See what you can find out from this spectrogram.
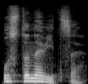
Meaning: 1. to be settled, to be formed, to set in 2. passive of установи́ть (ustanovítʹ)
- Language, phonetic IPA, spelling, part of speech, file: Russian, [ʊstənɐˈvʲit͡sːə], установиться, verb, Ru-установиться.ogg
